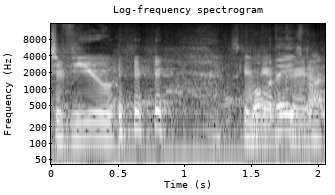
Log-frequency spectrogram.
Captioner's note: chuckles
